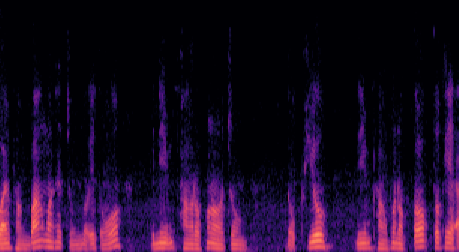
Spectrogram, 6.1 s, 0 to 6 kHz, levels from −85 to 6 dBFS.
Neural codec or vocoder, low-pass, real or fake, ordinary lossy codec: none; 5.4 kHz; real; Opus, 16 kbps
